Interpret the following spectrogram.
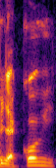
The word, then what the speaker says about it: Jacobi: el primero pónganle ahí método de jacobi o yacovi como lo quiero mencionar hay algunos que lo ponen como Jacob y como jacobi sí la pronunciación ahí de de la persona que lo propuso sí Ese es el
